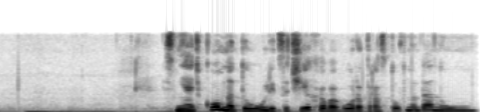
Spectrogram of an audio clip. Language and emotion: Russian, neutral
